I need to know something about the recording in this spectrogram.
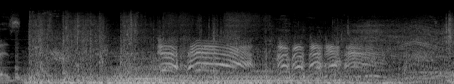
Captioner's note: laughing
